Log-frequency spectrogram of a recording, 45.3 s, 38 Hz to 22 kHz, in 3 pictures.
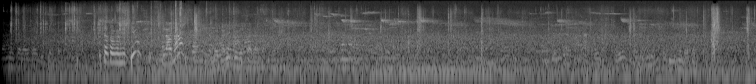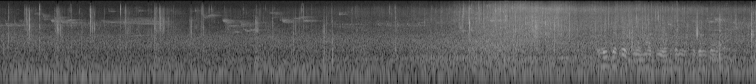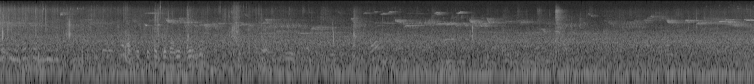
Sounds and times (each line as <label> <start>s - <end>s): strollers walking here and there on a gravel path 0.0s - 45.3s
bird activity 0.1s - 45.3s
bikes passing by 0.6s - 45.3s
